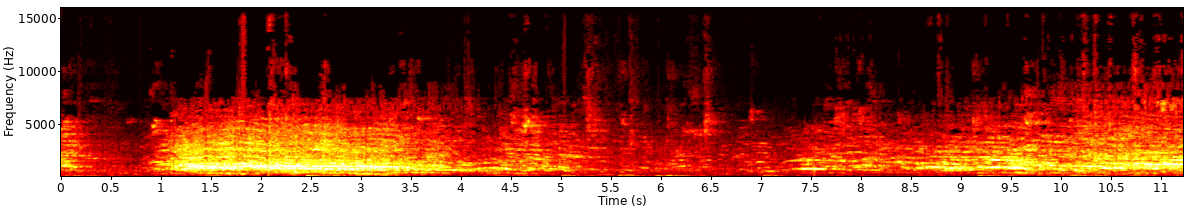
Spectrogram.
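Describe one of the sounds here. A crowd cheers loudly in a large echoing gym.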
